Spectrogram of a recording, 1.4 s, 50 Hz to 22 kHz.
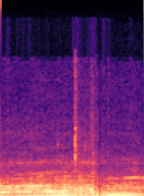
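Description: A Nissan R35 GT-R NISMO with 150,000 miles and a rebuilt transmission accelerates hard, its engine pulling in a loud, steady rising roar heard from inside the car without talking.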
